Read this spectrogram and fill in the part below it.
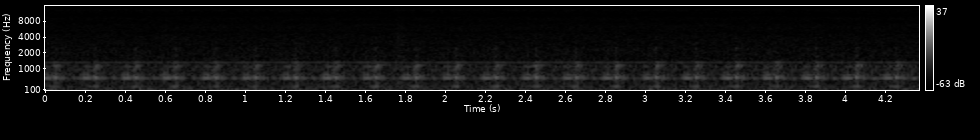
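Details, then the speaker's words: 1984 AR turntable Hurst motor after cleaning and refitting the back cap, running off the turntable; quiet hum pulsing unevenly about two and a half times a second, quieter than before but still uneven, cause not pinned down. "definitely still has that uneven sound to it but it's going back to the videos that I made yesterday it seems better now than it was 24 hours ago"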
